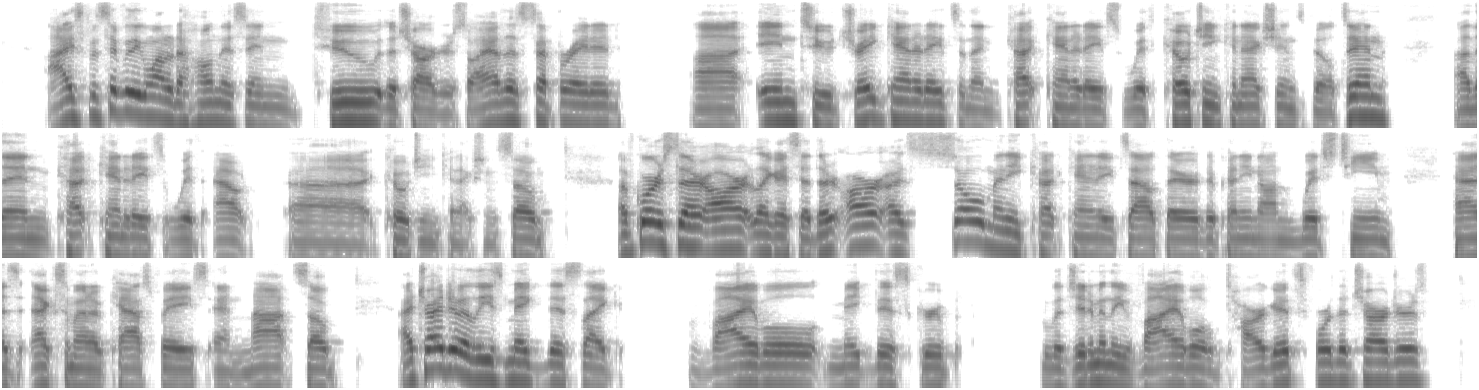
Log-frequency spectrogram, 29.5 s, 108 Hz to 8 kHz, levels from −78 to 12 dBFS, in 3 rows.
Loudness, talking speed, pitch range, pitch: -26 LUFS, 170 wpm, 105-130 Hz, 115 Hz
